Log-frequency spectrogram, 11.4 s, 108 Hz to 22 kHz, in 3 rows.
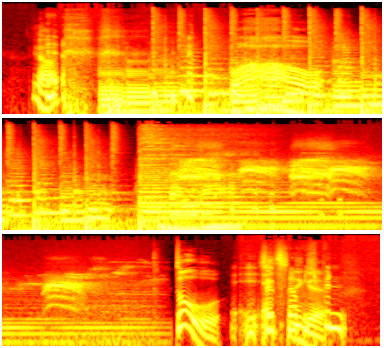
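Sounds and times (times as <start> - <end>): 
speech: 0.3 - 1.4, 9.5 - 11.2
laughter: 0.5 - 3.2, 5.3 - 7.3, 10.1 - 11.0
quick rhythmic struck notes in a jingle: 1.0 - 7.6
sustained chord in a jingle: 1.4 - 9.2
loud crow-like caws: 5.5 - 8.8.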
